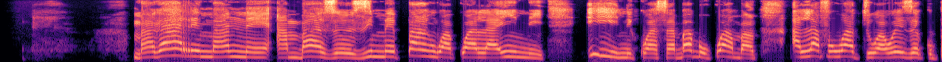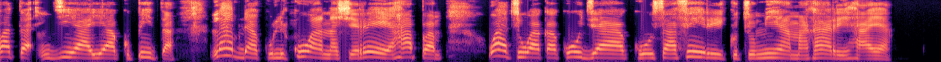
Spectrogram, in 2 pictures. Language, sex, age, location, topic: Swahili, male, 18-24, Nakuru, finance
